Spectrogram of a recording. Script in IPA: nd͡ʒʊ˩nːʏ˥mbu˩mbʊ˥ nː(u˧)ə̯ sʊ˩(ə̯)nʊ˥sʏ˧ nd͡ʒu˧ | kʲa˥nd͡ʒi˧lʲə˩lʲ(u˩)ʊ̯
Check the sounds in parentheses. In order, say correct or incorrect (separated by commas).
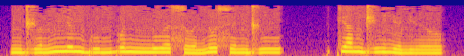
correct, correct, incorrect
